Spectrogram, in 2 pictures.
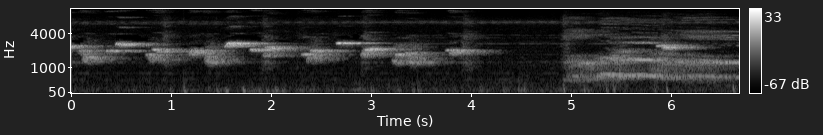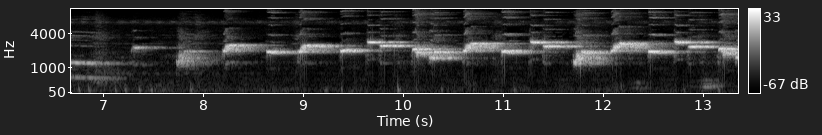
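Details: Trotok with a clear, straw-headed-bulbul-like voice: rapid phrases of mellow whistled notes, a pause with a softer lower warble, then a louder fast burst of repeated fluty notes.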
